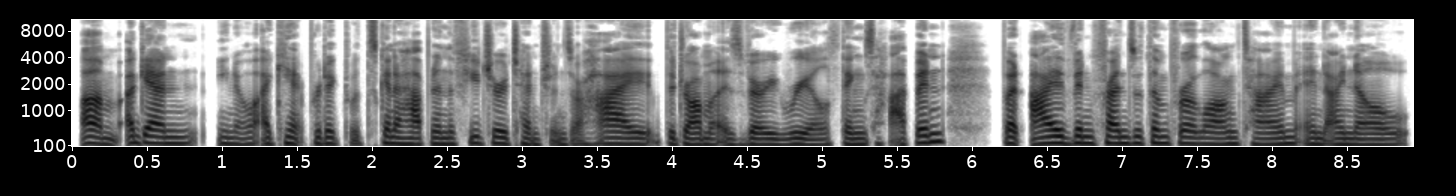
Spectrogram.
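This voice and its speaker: Vocal-fry woman talking frankly. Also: deep voice, level tone, brisk, a bit bright, no room sound, clean studio sound. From Salem, Massachusetts. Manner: frank, run-on talk with frequent fillers and mild swearing. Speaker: podcast guest, reality show cast member. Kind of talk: candid conversational interview.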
